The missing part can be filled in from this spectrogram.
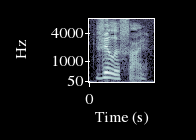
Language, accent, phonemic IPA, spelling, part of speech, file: English, US, /ˈvɪl.ɪ.faɪ/, vilify, verb, En-us-vilify.ogg
- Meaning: 1. To say defamatory things about someone or something; to speak ill of 2. To belittle through speech; to put down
